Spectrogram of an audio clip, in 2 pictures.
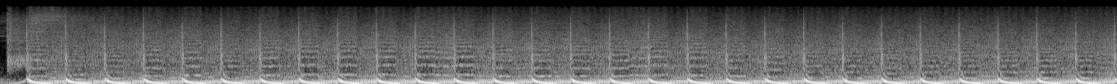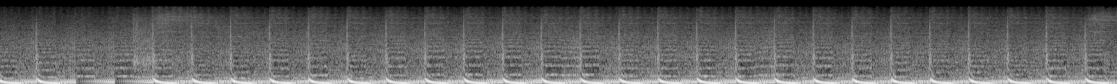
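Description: Hard dance music: a heavy kick drum driving a fast, steady four-on-the-floor beat under synth lines. The beat kicks in at the start, drops out for about a second midway under a rising sweep, then comes back in.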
